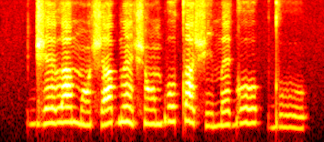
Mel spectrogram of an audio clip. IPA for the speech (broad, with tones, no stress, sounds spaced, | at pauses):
d͡ʒ ɛ˧ l a˧ m ɔ̃˨ ʃ a˨˦ b ɛ̃˦˨ ʃ ɔ̃˧ b o˦ t a˦˨ ʃ i˨ m ɛ˧ ɡ o˦ | d u˨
